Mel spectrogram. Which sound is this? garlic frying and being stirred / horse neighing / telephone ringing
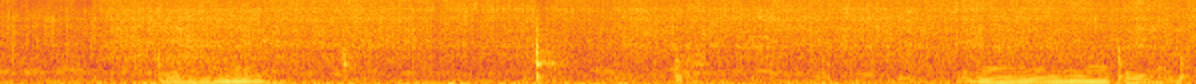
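garlic frying and being stirred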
